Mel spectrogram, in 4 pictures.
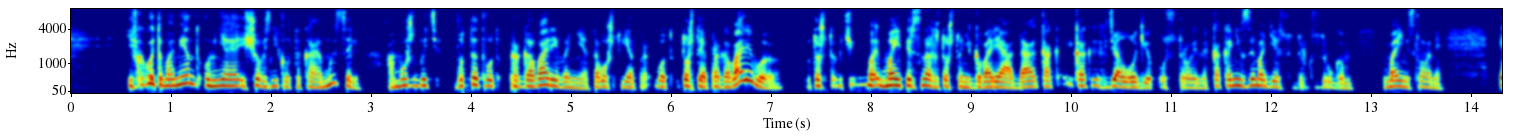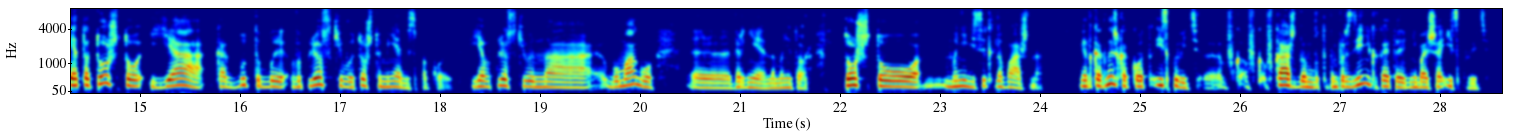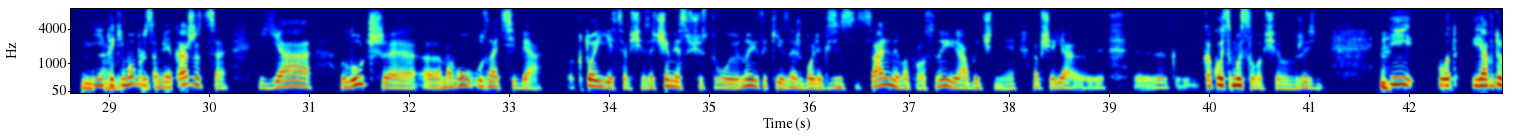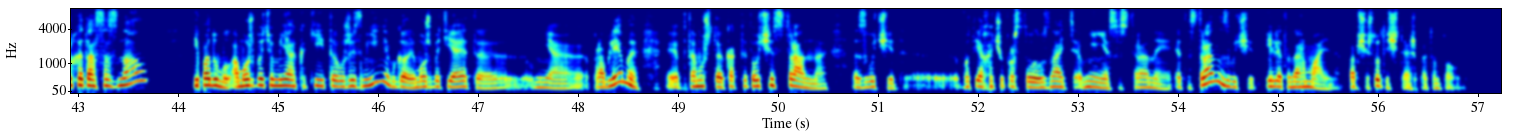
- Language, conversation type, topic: Russian, advice, Как письмо может помочь мне лучше понять себя и свои чувства?
- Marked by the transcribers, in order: none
